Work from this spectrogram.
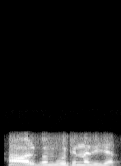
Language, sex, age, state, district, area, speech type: Marathi, male, 18-30, Maharashtra, Amravati, urban, conversation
